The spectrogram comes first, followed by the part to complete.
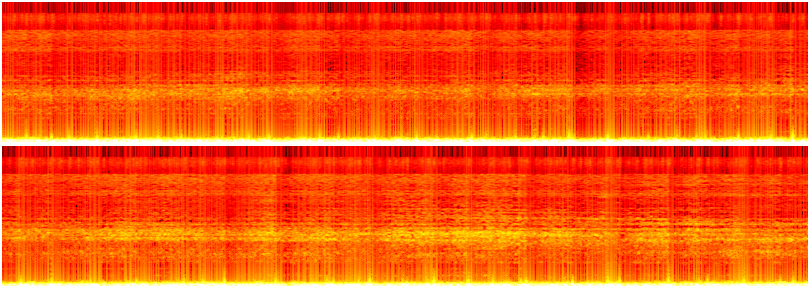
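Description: A loud, steady low rumble that does not let up, with a faint hiss higher up.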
